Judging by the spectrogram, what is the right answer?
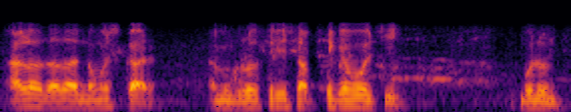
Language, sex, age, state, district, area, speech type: Bengali, male, 18-30, West Bengal, Darjeeling, urban, conversation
